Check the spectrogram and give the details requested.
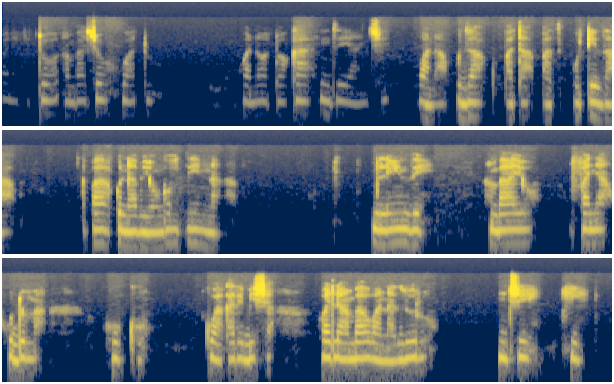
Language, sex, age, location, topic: Swahili, female, 18-24, Nakuru, government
